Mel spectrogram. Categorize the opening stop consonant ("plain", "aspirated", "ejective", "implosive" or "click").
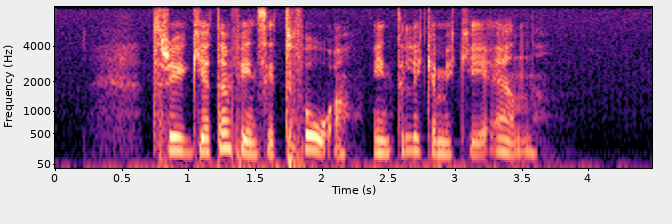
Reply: aspirated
